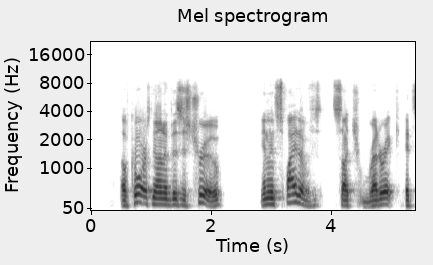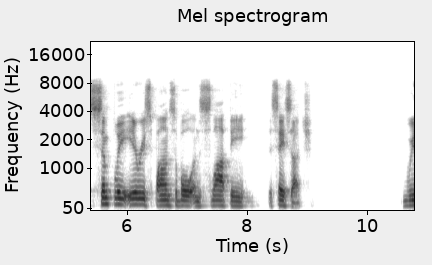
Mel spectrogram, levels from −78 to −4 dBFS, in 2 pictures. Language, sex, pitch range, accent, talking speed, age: English, male, 100-140 Hz, American, 120 wpm, 40-59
